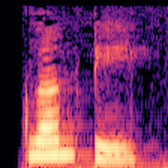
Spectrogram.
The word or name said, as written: glumpiness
